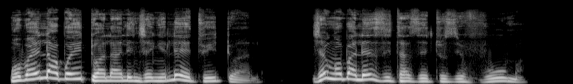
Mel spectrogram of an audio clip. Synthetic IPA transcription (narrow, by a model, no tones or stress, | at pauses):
ŋɔβailaβɔid̥ʱwalalind͡ʒʱɛŋɛletʰuid̥ʱwaːla | nd͡ʒʱɛŋɔβalezitʰazetʰuzivuːma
